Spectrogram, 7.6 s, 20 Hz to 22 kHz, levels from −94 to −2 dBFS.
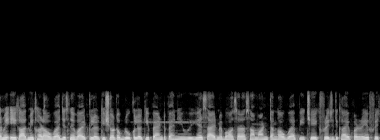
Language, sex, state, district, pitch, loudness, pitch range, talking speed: Hindi, female, Jharkhand, Jamtara, 205 Hz, -23 LUFS, 200-220 Hz, 285 wpm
